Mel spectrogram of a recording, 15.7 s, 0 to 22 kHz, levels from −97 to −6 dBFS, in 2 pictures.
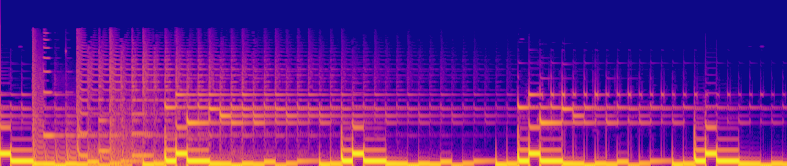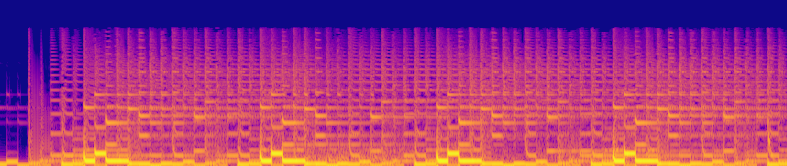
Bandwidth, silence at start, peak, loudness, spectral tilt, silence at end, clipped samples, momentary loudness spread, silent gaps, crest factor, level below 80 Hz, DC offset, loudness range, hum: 8.4 kHz; 0 s; -4 dBFS; -17 LUFS; -8 dB/octave; 0 s; under 0.1%; 14 LU; none; 12 dB; -22 dBFS; 0.4%; 2 LU; none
